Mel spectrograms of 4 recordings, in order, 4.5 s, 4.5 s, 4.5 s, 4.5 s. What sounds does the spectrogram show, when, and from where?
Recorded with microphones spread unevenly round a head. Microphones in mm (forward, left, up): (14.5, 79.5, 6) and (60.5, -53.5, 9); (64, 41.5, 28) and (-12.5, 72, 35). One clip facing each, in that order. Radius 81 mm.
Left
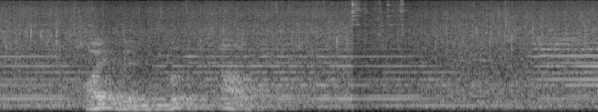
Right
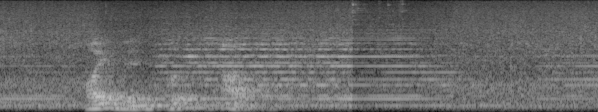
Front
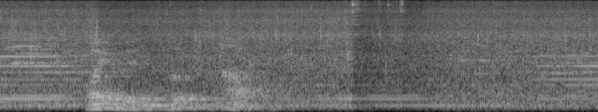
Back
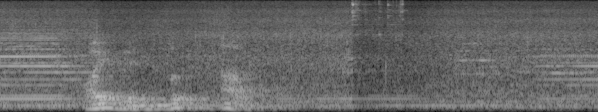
0.6 s a man speaking: 165° right, 8.5 m
2.6 s keys jangling: 95° left, 0.8 m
